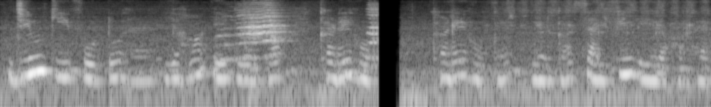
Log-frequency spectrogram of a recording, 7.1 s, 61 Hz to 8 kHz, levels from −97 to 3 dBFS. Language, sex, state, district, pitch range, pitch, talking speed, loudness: Hindi, female, Punjab, Pathankot, 205-240 Hz, 225 Hz, 135 wpm, -18 LUFS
